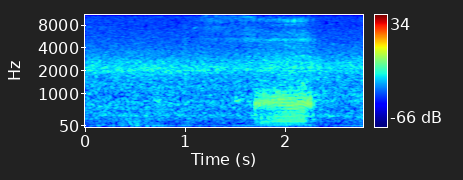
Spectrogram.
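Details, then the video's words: Pug snoring, a flat-faced breed whose airflow through the muzzle causes noisy breathing; one low rattling snore swells for about half a second over steady background hiss. "PERRO PUG RONCANDO // COMO RONCAN los PUG"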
